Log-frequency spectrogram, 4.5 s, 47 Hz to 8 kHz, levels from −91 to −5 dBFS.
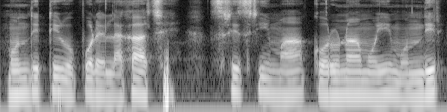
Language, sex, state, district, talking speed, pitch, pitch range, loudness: Bengali, male, West Bengal, Cooch Behar, 120 wpm, 100 Hz, 100-110 Hz, -19 LUFS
